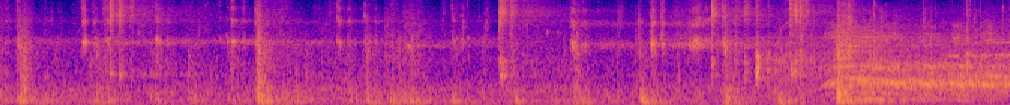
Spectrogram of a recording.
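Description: Fencers' shoes tap and squeak on a hard floor.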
